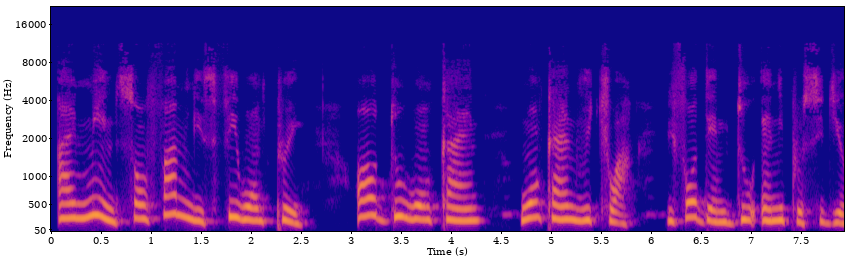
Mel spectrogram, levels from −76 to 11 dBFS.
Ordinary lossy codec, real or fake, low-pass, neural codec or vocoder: MP3, 48 kbps; fake; 19.8 kHz; autoencoder, 48 kHz, 32 numbers a frame, DAC-VAE, trained on Japanese speech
